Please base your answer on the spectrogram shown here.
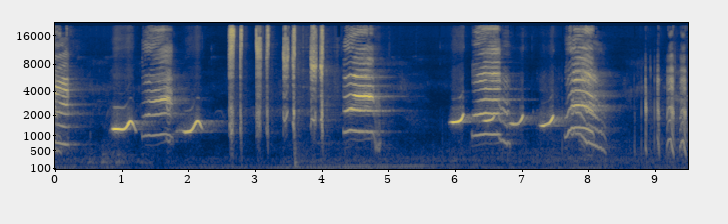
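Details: Indian parrot saying Mithu, mixing rising whistled syllables, clicks and chattering squawks in two bursts, faint hum between.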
